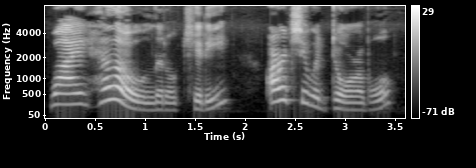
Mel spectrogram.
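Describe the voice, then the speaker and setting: A woman's voice: medium pitch, big pitch swings, normal speed. A woman voicing a polite, cheerful mother welcoming visitors. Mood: gracious.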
